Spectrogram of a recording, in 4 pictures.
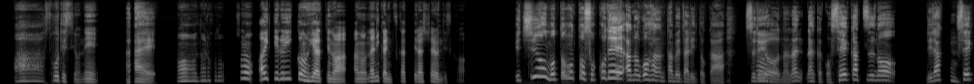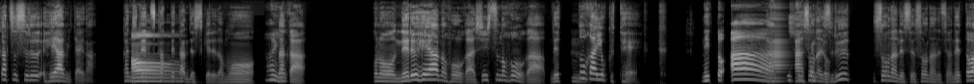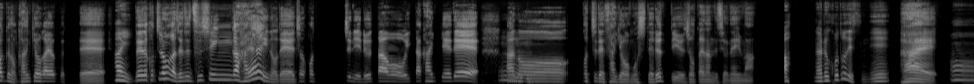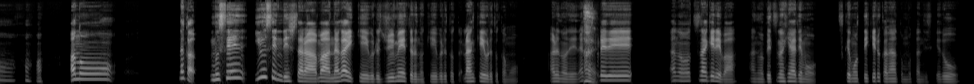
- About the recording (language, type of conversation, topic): Japanese, advice, 短い時間でも効率よく作業できるよう、集中力を保つにはどうすればよいですか？
- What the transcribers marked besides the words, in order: other background noise; chuckle; distorted speech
